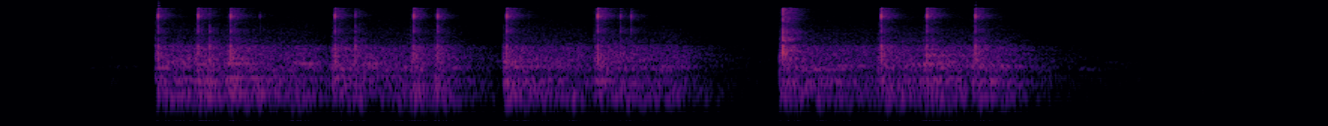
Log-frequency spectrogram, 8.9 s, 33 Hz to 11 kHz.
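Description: Small tactile push buttons on an i2C KC01 battery repair tester clicking as they are pressed repeatedly, in two quick, irregular runs of about half a dozen clicks each.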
